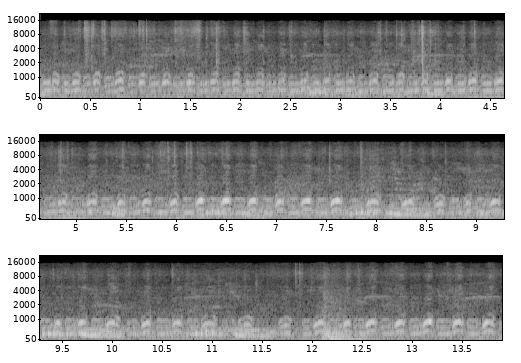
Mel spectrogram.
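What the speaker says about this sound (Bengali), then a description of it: "ভিডিও করলে কবুতর একটু ভয় পায়, ডাক দেখে মাথা নষ্ট" Several pigeons coo in overlapping, repeated throaty calls, one a thin high coo, continuing steadily throughout at a moderate distance with faint background noise.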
